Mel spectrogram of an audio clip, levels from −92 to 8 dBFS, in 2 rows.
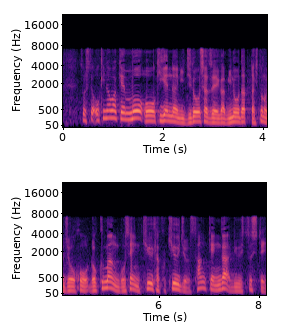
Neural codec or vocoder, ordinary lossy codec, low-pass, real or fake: none; none; 7.2 kHz; real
